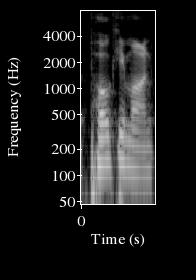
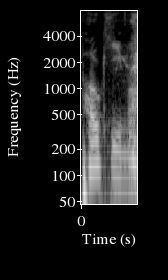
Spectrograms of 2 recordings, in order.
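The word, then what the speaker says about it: Pokémon: Back when the Pokemon card game first came out, I could not. I can tell you hate it because you pronounce it Pokemon.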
